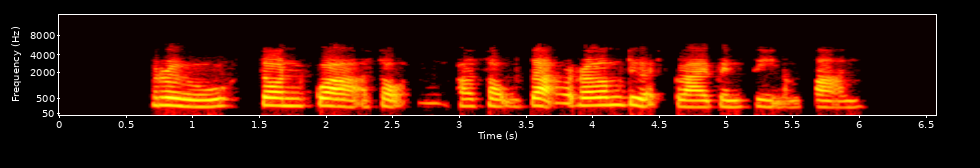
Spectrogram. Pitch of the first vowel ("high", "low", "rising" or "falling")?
rising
